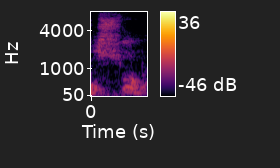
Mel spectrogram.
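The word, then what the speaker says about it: Smollett: Yeah, you have to say Schmollett.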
